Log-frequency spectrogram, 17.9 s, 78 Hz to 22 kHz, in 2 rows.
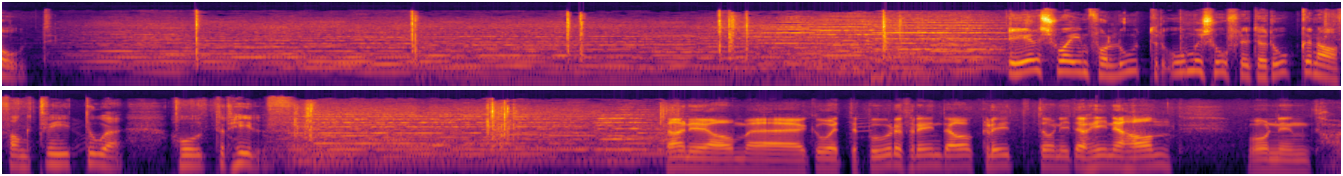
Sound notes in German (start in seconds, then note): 0.3 Slowclap; 12.1 Slowclap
